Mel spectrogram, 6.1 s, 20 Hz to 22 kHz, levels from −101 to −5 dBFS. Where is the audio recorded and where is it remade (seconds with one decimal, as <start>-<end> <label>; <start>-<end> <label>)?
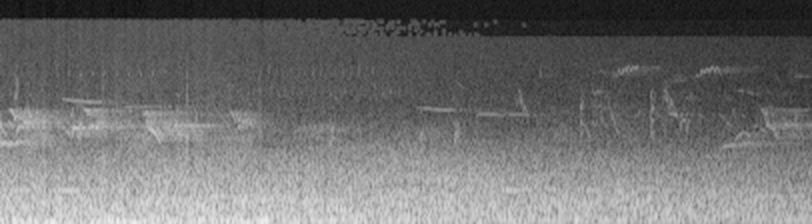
0.0-6.1 recorded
